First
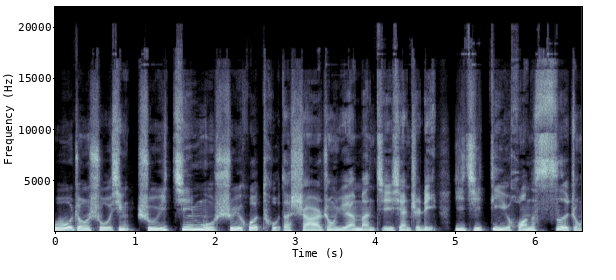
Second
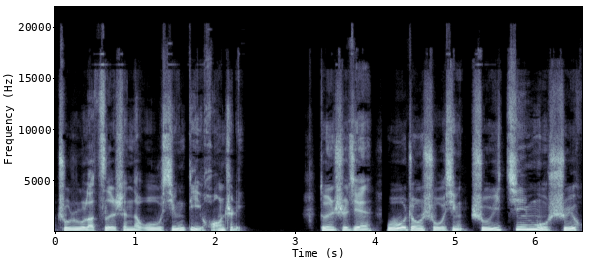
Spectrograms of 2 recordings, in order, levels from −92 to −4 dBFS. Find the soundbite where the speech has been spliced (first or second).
second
